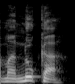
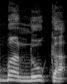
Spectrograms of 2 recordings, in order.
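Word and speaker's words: מנוחה: aqui é no hebraico a palavra Manuca tem até um mel com esse nome maluca certo mesmo a pronúncia na nuca certo Manuca Esse é o Manuca há um lugar de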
